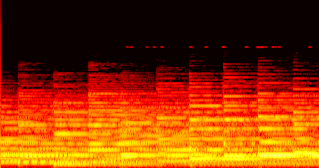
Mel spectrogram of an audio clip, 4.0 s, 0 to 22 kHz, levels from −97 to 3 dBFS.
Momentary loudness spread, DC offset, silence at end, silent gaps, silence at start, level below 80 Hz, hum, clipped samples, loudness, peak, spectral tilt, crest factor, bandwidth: 7 LU; under 0.1%; 0 s; none; 0 s; -58 dBFS; none; under 0.1%; -21 LUFS; -8 dBFS; -10.5 dB/octave; 12 dB; 3.7 kHz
